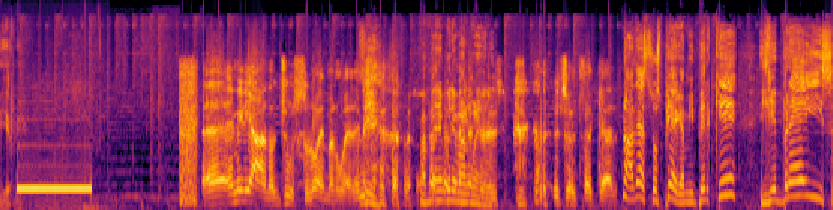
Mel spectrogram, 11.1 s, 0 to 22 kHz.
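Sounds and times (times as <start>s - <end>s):
speech: 0.0s - 0.4s, 2.7s - 11.1s
telephone dial tone: 0.2s - 1.3s
laughter: 3.8s - 7.7s.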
